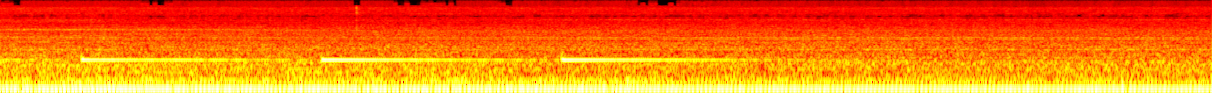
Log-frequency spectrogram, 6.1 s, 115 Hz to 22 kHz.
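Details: New 2022 Chevy Silverado LTD Custom 4x4, 2.7L L3B turbo four-cylinder, 8L90 8-speed: steady low even idle with no knocks or misses, a few soft chime beeps over it; healthy normal idle.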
